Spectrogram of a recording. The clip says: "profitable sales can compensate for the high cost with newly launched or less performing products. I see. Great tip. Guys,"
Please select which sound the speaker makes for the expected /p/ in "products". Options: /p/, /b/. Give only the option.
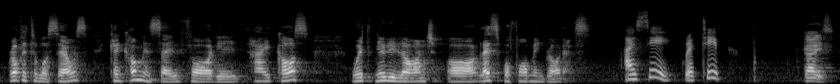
/b/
